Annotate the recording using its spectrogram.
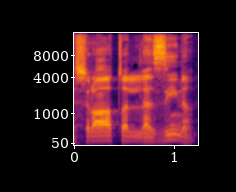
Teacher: آگے صراط الذین، اس میں بھی طا موٹا ہے، صاد بھی موٹا ہے، اسے صراط نہیں پڑھنا، صراط غلط ہو جائے گا، صراط الذین، طا کو اپنے موٹا پڑھنا ہے، صاد کو بھی موٹا پڑھنا ہے، اور آگے الذین، اس میں ذال کا خیال کرنا ہے کیونکہ اسے اکثر زا پڑھ دیا جاتا ہے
